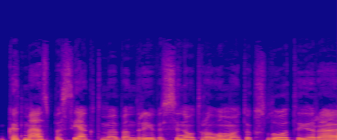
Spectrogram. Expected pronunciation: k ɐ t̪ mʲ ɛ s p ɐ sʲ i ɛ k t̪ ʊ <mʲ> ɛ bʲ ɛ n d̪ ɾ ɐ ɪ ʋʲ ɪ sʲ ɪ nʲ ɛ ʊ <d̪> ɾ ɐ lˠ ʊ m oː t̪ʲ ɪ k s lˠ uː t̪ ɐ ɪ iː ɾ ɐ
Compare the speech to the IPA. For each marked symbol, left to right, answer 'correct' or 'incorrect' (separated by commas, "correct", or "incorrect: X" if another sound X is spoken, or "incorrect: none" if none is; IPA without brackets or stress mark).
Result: correct, incorrect: t̪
